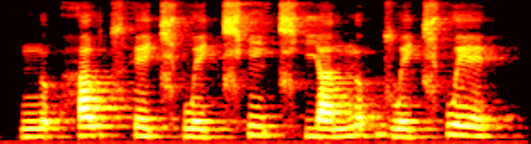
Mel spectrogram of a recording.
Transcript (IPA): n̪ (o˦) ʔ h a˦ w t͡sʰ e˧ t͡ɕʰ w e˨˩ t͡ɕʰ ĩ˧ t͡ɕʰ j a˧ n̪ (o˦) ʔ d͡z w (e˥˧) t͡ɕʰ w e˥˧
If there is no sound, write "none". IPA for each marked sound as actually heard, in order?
o˨, o˦, e˨˩

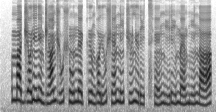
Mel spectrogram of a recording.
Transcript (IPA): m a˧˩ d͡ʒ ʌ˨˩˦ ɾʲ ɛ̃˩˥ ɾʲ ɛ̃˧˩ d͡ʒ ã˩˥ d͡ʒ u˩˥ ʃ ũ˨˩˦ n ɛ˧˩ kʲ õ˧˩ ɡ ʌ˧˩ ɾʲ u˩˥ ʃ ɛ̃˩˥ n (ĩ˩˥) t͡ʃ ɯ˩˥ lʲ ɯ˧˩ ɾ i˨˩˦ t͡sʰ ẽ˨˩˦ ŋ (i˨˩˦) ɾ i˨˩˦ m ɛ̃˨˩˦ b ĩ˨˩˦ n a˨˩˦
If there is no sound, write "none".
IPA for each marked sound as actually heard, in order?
ĩ˩˥, i˨˩˦

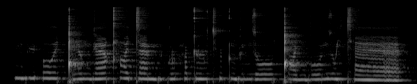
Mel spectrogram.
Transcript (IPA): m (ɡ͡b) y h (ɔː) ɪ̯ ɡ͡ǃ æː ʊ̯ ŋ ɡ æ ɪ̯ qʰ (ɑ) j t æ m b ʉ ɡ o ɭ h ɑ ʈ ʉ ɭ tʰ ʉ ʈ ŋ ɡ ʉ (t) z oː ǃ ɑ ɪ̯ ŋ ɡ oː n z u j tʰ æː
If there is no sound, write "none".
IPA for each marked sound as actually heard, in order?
b, oː, ɑ, n

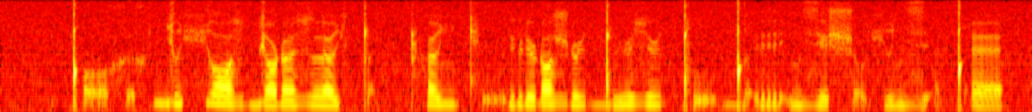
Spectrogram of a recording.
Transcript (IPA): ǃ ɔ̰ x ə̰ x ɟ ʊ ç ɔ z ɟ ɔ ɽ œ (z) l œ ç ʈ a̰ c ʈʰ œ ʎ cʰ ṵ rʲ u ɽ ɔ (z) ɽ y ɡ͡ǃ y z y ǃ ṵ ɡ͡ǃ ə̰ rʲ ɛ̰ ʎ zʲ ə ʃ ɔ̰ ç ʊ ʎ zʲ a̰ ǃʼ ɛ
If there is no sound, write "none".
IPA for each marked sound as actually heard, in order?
z, z

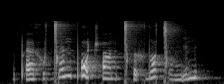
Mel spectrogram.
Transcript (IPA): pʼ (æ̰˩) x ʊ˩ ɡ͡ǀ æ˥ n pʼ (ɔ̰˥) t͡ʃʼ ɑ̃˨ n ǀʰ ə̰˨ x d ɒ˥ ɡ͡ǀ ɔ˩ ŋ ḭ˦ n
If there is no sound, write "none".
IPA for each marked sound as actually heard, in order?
æ˩, ɔ̰˥

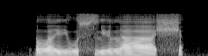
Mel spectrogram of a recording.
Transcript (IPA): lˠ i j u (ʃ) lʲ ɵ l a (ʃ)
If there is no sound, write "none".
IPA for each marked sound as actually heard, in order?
s, ʃ

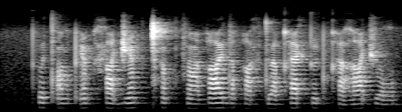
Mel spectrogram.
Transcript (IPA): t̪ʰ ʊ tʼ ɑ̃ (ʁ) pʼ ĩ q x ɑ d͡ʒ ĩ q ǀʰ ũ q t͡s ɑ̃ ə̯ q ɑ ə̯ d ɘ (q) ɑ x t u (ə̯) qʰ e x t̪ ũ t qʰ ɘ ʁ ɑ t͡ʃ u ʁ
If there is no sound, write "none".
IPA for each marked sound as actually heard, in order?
ʁ, q, ə̯

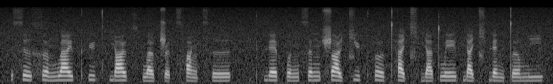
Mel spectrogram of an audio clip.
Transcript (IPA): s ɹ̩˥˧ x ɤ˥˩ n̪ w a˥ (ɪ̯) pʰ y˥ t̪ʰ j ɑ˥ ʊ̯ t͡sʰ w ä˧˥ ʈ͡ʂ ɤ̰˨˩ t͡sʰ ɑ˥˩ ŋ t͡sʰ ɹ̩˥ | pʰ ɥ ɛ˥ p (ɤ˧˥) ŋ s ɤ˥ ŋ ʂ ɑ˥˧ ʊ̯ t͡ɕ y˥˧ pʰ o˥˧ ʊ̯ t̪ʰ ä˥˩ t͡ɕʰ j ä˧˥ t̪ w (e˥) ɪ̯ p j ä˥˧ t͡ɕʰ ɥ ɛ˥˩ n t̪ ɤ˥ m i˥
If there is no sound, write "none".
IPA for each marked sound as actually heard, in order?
ɪ̯, ɤ˧˥, e˥

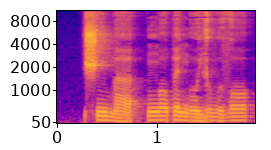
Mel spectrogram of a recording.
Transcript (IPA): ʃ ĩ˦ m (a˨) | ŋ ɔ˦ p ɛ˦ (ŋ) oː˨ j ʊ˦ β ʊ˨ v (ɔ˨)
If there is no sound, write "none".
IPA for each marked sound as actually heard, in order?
a˨, ŋ, ɔ˦

